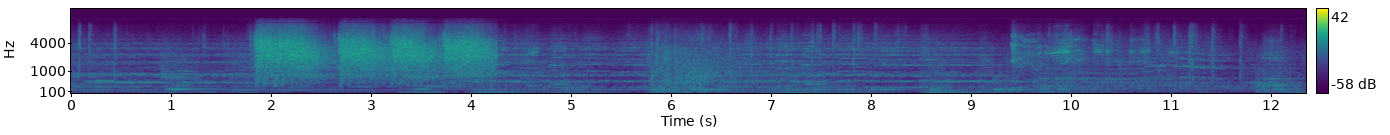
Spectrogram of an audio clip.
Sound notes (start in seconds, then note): 1.8 guns firing; 5.8 explosion booms; 9.4 men coughing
